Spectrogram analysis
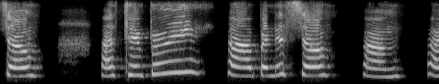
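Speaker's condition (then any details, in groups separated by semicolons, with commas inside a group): ALS; about 8 years since diagnosis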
